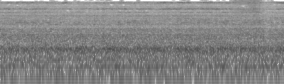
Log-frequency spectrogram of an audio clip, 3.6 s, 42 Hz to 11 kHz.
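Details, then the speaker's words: 2017 Heatmaster SS G100S outdoor wood gasifier boiler. The front damper opens to almost 100%, full demand, and the draft fan pulls a steady, even rush of air with no pulsing or rattle; normal. "Hear the air starting to suck through there. There's a damper on each side here. Just starting to open up in there. There she goes, almost at 100% there."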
